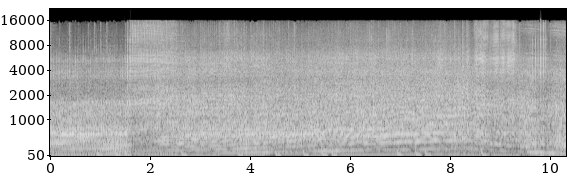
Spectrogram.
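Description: Mazdaspeed3's turbocharged 2.3-litre four-cylinder running hard on a chassis dyno during a power pull, with the rollers spinning under the tyres. The engine note sweeps in pitch, falling and then climbing again through the run.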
